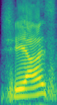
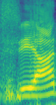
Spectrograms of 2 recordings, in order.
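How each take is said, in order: First: The name ends with an s sound. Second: The name ends with an n sound. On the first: The speaker calls it wrong. "श्रेयांश नहीं है" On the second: The speaker calls it right. "स नहीं है ... last में आधा न है"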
